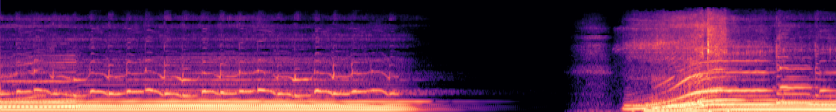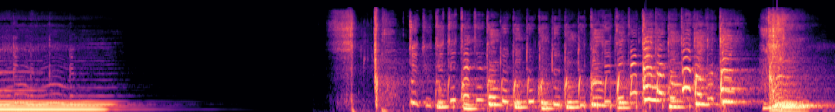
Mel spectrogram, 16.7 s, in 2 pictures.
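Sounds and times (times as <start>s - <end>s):
a cappella vocal sound effect: 0.0s - 4.3s, 6.1s - 9.8s, 11.7s - 16.7s.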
